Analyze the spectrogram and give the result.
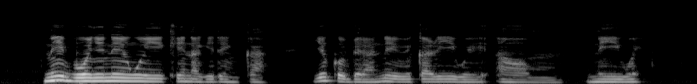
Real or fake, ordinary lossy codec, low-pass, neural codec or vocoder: real; none; 7.2 kHz; none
